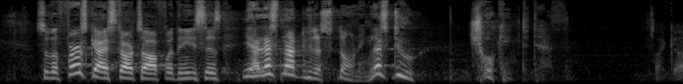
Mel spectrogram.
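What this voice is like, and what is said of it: Usual voice. Nothing is said of it.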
